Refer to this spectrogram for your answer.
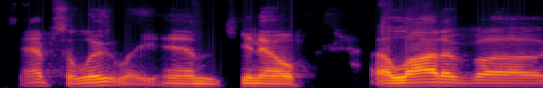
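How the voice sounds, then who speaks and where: A man with an American accent and a fairly low voice speaks at a fairly slow pace with fairly even intonation; he has an unremarkable speaking voice. The sound is dry and close, with no echo. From Texas, Fort Worth. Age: 60s. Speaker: retired track and field coach. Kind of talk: casual interview. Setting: podcast.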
